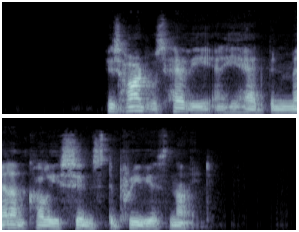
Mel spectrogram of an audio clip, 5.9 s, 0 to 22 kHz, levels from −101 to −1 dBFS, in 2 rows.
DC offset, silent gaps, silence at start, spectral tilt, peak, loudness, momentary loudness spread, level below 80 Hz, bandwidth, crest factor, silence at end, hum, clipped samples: under 0.1%; none; 1.05 s; -4 dB/octave; -8 dBFS; -30 LUFS; 9 LU; -72 dBFS; 12.5 kHz; 24 dB; 0.85 s; none; under 0.1%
